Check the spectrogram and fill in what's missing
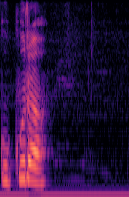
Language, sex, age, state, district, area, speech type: Odia, female, 18-30, Odisha, Bargarh, rural, read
